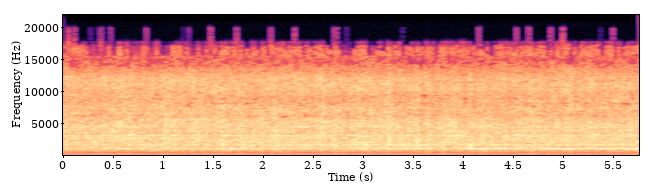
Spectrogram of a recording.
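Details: Cub Cadet zero-turn mower just after swapping a 23 hp Kohler Command for a 23 hp Briggs engine, started to check charging: an even, steady drone with no misses, knocks or surging, so the engine idles normally.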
